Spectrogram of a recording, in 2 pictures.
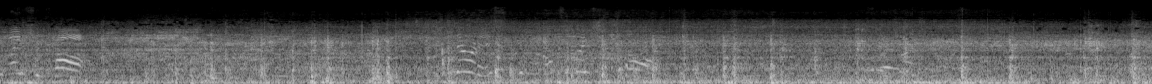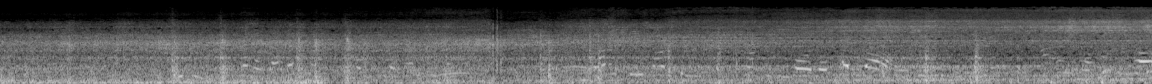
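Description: Passenger coaches of a steam-hauled train rolling past on the track with a steady rumble, over which a crowd of onlookers calls and chatters.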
